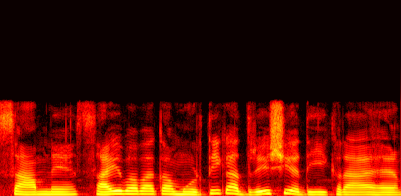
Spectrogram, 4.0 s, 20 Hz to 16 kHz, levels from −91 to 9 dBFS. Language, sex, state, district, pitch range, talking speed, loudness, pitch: Hindi, female, Jharkhand, Garhwa, 195-230 Hz, 150 wpm, -14 LUFS, 200 Hz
